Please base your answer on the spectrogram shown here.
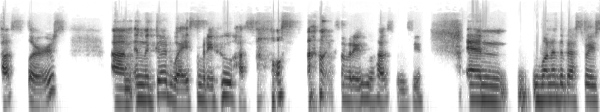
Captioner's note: laughs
